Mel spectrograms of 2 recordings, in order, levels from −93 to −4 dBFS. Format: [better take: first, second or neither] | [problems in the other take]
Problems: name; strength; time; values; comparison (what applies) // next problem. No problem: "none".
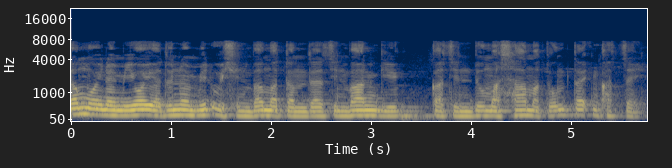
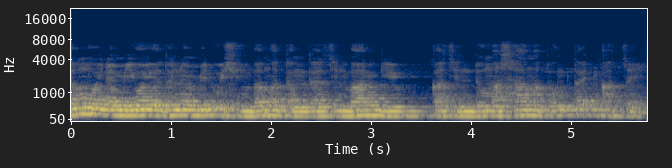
first | room echo; dies away in 0.9 s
